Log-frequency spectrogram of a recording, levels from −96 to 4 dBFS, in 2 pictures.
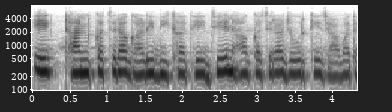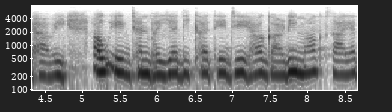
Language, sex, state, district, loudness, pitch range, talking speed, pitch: Chhattisgarhi, female, Chhattisgarh, Rajnandgaon, -18 LUFS, 225-245 Hz, 165 wpm, 235 Hz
